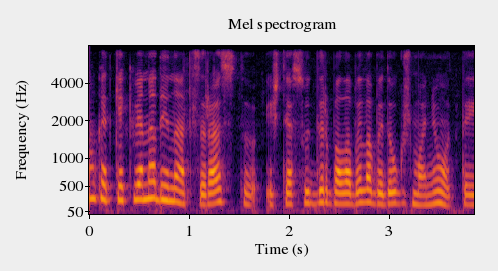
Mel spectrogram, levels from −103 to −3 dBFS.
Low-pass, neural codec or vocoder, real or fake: 7.2 kHz; vocoder, 22.05 kHz, 80 mel bands, Vocos; fake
